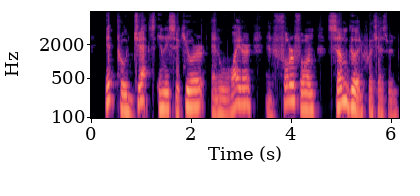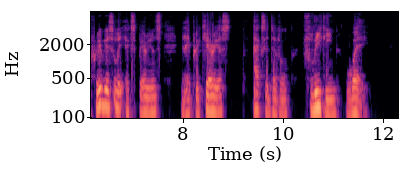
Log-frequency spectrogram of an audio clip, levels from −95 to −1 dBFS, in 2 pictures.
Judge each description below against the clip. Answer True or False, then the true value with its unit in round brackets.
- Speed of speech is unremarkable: False (105 wpm)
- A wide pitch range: True (6.1 semitones)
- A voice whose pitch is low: True (115 Hz)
